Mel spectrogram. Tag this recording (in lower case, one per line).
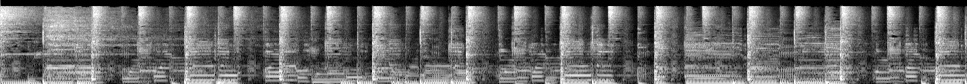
music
